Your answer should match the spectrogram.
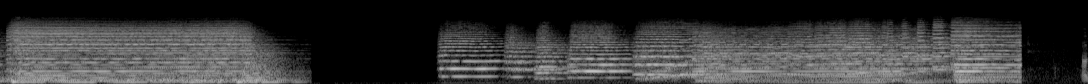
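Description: Brass-led orchestral music fading out about three seconds in. After about a second of silence, brass music starts again with a series of held notes.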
